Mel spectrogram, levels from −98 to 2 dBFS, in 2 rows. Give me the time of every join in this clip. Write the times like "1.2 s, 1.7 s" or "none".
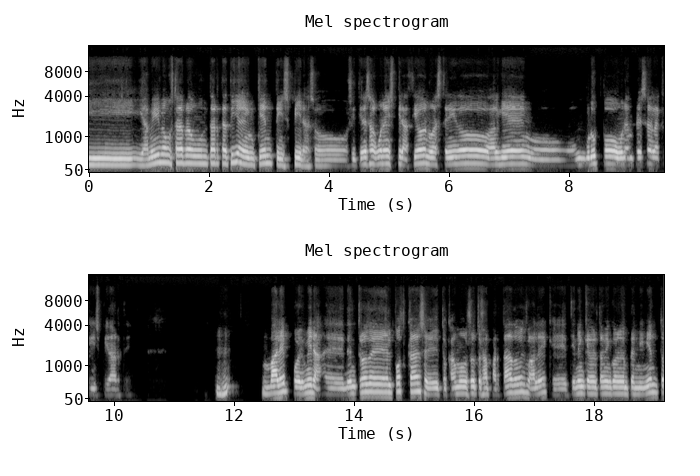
12.4 s

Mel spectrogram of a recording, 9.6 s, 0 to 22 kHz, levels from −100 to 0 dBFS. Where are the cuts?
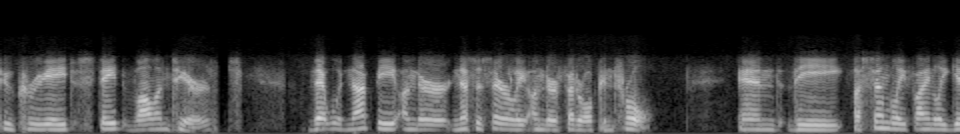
3.1 s

